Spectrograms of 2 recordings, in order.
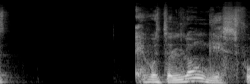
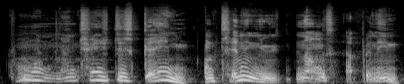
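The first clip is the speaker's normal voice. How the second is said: pleading inner thought; 9 semitones higher than usual. Retold or imitated. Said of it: "I'm thinking".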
